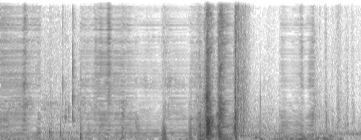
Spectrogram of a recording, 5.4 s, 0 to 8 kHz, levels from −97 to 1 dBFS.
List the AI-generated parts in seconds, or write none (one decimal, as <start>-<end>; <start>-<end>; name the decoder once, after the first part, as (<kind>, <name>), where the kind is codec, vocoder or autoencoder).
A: 0.0-0.6 (vocoder, HiFi-GAN); 1.2-3.5; 4.2-4.7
